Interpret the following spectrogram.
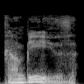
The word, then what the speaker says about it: Cambis: which was pronounced levi cambis c a m b i s pronounced can be these antique visages and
